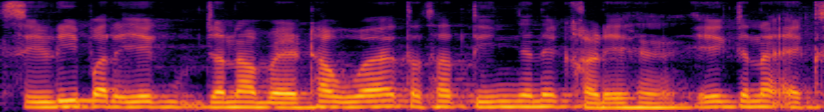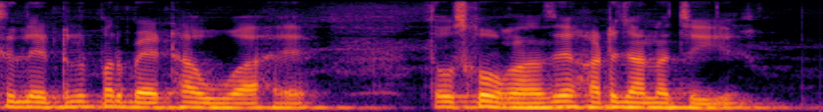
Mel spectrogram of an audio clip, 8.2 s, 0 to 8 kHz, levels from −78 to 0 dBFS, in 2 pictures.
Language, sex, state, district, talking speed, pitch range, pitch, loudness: Hindi, male, Rajasthan, Jaipur, 190 wpm, 125-145 Hz, 135 Hz, -14 LUFS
